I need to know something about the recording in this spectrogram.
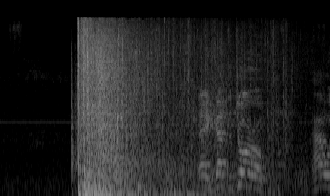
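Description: A loud explosion booms and debris rains down.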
